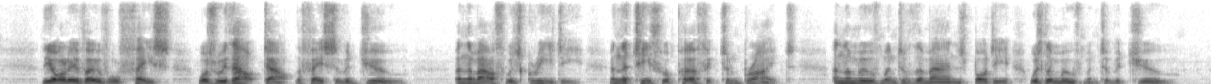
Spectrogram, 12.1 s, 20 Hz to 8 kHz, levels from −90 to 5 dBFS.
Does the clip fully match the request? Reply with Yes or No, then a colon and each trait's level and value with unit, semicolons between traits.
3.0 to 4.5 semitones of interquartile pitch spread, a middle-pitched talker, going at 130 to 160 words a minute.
No: average, 4.1 semitones; medium, 150 Hz; average, 185 wpm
